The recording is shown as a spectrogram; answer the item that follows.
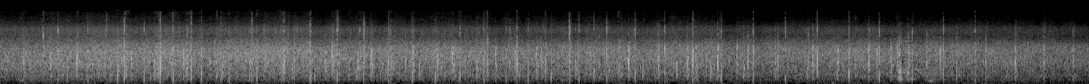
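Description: Large concert-hall audience applauding: a dense wash of clapping with single sharp claps standing out, easing slightly toward the end.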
